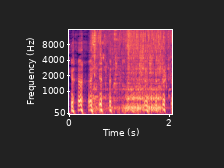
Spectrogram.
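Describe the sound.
A toilet flushing: a loud, broad rush of water lasting about a second, preceded by short voice-like bursts.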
